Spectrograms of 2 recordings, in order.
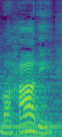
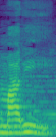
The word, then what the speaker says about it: Mahdi: It's not Mahadi, it's the Mahdi.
